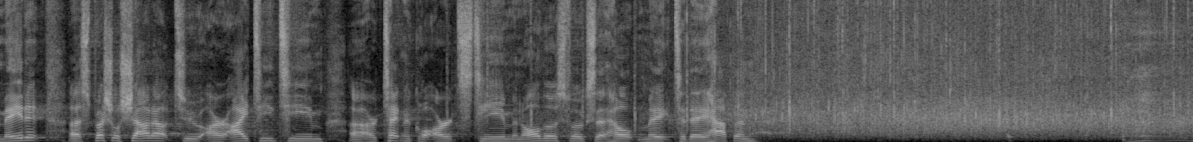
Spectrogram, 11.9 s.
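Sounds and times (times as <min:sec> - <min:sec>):
speech: 0:00.0 - 0:07.8
audience applause: 0:07.0 - 0:11.9.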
